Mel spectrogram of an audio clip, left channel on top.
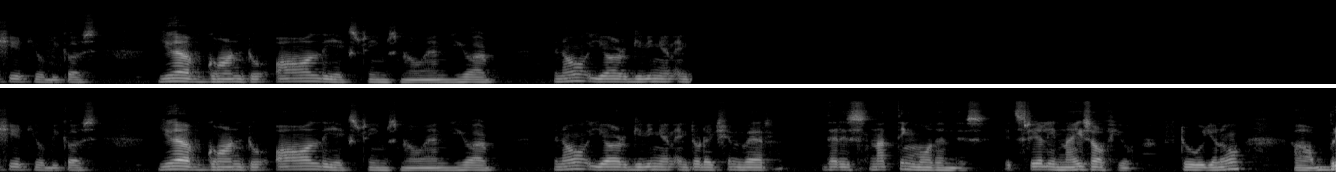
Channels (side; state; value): left; drops out; at 7.0 s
